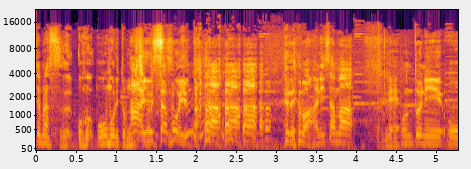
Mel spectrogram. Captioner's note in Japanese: 笑い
